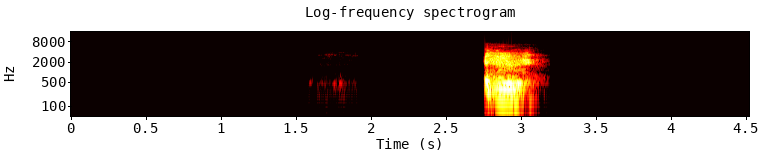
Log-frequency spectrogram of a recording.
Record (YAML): cough_length: 4.5 s
cough_amplitude: 27682
cough_signal_mean_std_ratio: 0.2
survey_phase: beta (2021-08-13 to 2022-03-07)
age: 18-44
gender: Male
wearing_mask: 'No'
symptom_runny_or_blocked_nose: true
symptom_shortness_of_breath: true
smoker_status: Never smoked
respiratory_condition_asthma: false
respiratory_condition_other: false
recruitment_source: Test and Trace
submission_delay: 2 days
covid_test_result: Positive
covid_test_method: RT-qPCR
covid_ct_value: 19.0
covid_ct_gene: ORF1ab gene
covid_ct_mean: 19.3
covid_viral_load: 450000 copies/ml
covid_viral_load_category: Low viral load (10K-1M copies/ml)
